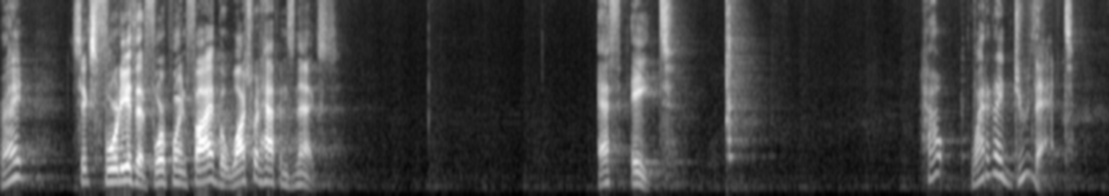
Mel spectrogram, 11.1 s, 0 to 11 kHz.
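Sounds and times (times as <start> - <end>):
sharp click: 7.2 - 7.6.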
